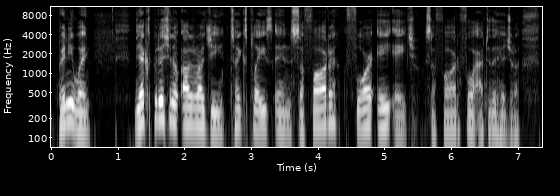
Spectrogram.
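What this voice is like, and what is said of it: Slightly nasal, congested voice. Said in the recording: “I'm just getting over a cold. So if I sound a little nasally, it's because I'm probably still got a little bit of congestion within me.”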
